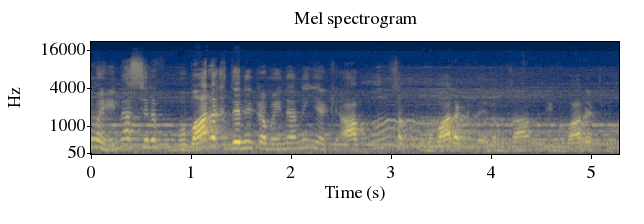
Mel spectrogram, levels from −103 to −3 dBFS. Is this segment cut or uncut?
uncut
